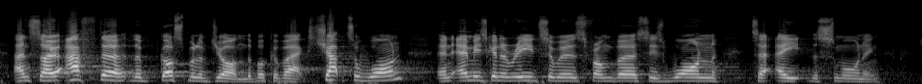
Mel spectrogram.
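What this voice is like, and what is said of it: Leicester English accent. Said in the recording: “my Leicester accent makes it sound like an axe”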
